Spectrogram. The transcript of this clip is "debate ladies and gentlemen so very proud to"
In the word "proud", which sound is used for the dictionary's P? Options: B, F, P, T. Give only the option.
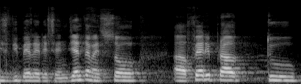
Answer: P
